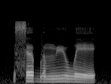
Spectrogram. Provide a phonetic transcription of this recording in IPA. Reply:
s ə b ə m y w e

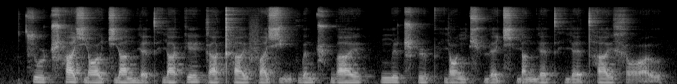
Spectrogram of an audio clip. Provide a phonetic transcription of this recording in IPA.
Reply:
t͡s u˨˦ ʈ͡ʂʰ ä˥˨ ɕ j ɑ˨˦ ʊ̯ t͡ɕ j ä˨˦ n̪ j ɛ̰˨˩ t̪ʰ j ä˦ k e˦ ɪ̯ k ä˨˦ kʰ a˨˦ ɪ̯ f ä˨˦ ɕ ḭ˨˩ ŋ f w ə˥˨ n ʈ͡ʂʰ w a˦ ɪ̯ | n̪ i˥˨ ʈ͡ʂʰ ɻ̩˥˨ pʰ j ɑ˥˨ ŋ t͡ɕʰ ɥ ɛ˨˦ t͡ɕʰ j ä˧ n̪ j ɛ˥˨ t̪ʰ j ɛ˨˦ t̪ʰ a˦ ɪ̯ x ɑ̰˨˩ ʊ̯

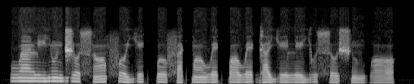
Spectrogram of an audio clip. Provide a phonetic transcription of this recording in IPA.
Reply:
w ã˦ l i˧ j ũ˦ d͡ʒ o˦˨ s ɔ̃˨˦ f o˦˨ j e˧ k͡p o˧ f a˨ k͡p ɔ̃˧ w ɛ˧ k͡p ɔ˧ w ɛ˧ ɡ a˧ j e˧ l e˧ j u˧ s o˨ ʃ ũ˨ ɡ͡b ɔ˨

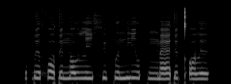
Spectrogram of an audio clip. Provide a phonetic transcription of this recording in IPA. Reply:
ɓ ɘ f ɔ ɗ ɘ n ɔ u̯ l i x y p ɯ n j i u̯ h ə ŋ͡m æ ɗ ɘ kʼ ɔ l ɘ

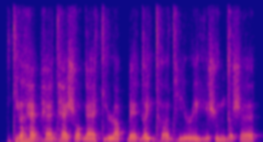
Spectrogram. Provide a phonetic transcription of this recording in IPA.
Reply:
tʲ u˦ ɐ̯ ɦ æ˦ bʱ æː˨ dʱ æ˦˨ ʃ ɔ˨ ɡ æː˨ tʲ ʊ˨ ɹ ɑ˨ p ɓ ɛː˨ ɡ ɜ˦ lʲ dʱ ʌː˨ dʱ i˦˨ ɹ ɪ˦ rʲ ʌ˨ ʃ u˨ nʲ ɡ ʌ˨ ʃ ɜ˨

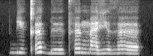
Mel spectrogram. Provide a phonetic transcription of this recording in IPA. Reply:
bʲ ʉ˧˩ kʼ œ˧˥˧ ɡ͡b ʉː˩ pʰ œ˧˥˧ ŋ͡m æ˧˩ vʲ ɵ˧˩ ɦ œ˧˩

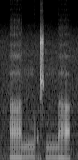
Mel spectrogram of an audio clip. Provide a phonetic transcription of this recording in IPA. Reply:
aː nː ɔ̰ ʃ nː a

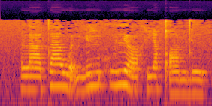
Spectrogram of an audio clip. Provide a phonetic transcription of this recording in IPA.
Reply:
l a˨ t̪ a˦ w ə̰˨ m ɳ ĩ˦ xʷ ə̤˦ lʲ ɒ˨ h i˨ qʼ ɒ˨ n d ɨ˨

